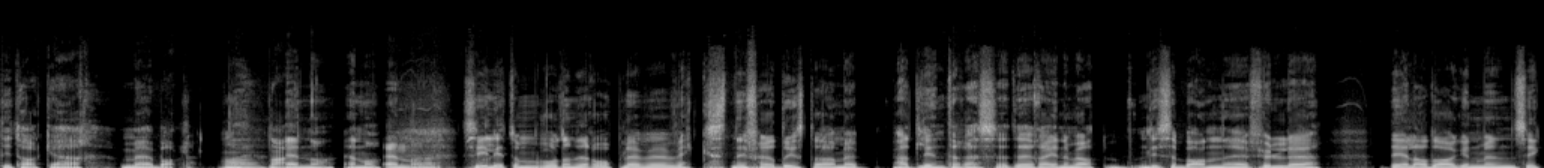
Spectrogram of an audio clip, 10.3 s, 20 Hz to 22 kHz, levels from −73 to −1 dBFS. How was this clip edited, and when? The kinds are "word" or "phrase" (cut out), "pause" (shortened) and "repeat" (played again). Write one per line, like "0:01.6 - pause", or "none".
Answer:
none

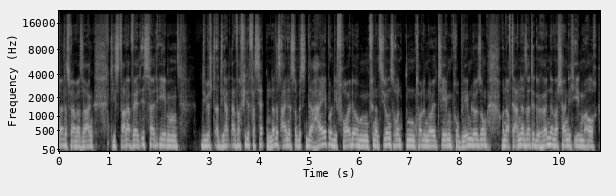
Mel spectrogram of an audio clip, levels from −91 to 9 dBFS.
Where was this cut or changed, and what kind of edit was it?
none

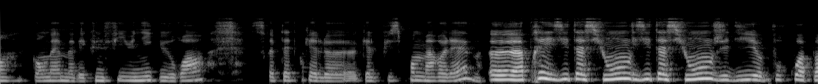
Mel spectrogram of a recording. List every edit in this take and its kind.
0:01.6 - phrase
0:03.0 - phrase
0:04.8 - pause
0:06.3 - repeat

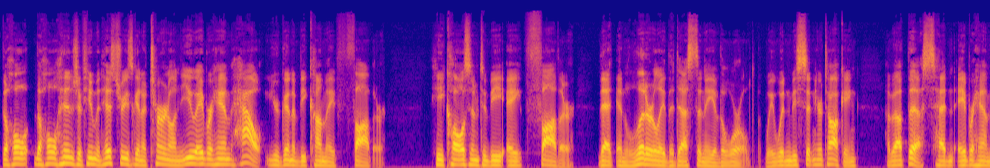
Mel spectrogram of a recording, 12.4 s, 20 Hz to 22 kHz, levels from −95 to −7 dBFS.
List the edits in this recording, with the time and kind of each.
0:07.7 - phrase
0:09.5 - pause

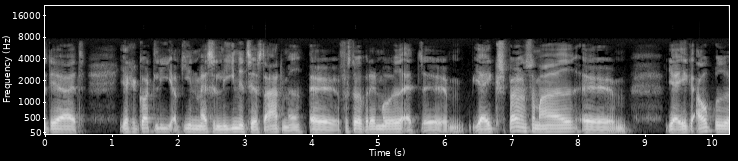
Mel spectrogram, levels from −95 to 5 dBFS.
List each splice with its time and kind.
0:03.9 - pause

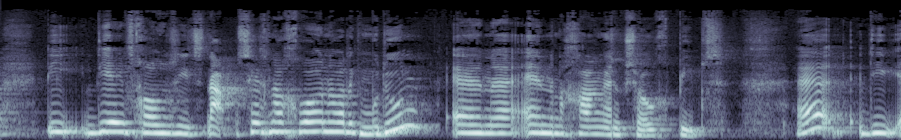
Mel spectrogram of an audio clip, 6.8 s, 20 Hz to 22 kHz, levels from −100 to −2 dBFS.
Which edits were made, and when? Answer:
0:02.7 - word
0:03.3 - pause
0:04.1 - phrase
0:04.6 - phrase

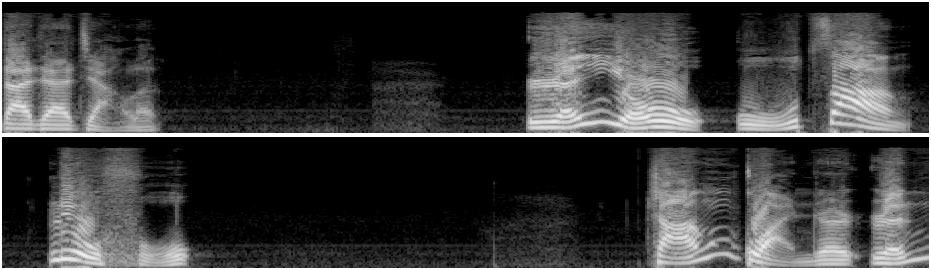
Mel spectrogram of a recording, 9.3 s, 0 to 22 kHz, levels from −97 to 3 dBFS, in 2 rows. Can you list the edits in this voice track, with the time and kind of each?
none

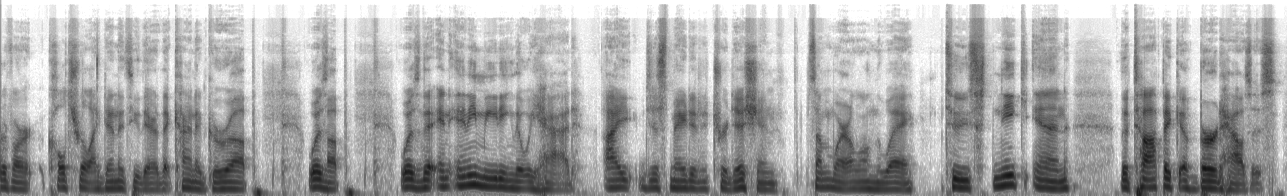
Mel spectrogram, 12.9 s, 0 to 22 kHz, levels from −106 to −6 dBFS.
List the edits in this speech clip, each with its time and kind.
0:03.3 - repeat

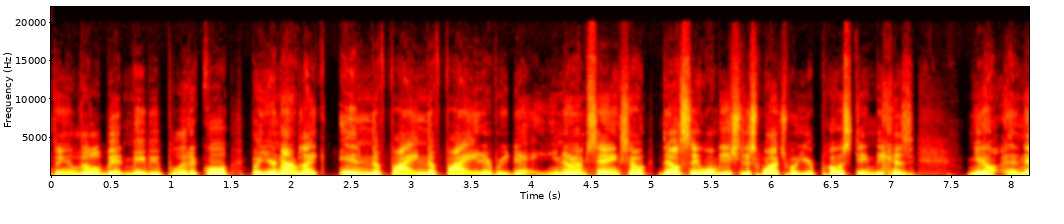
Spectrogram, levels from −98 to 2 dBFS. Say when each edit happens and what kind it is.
0:01.6 - pause
0:02.1 - word
0:03.0 - repeat
0:05.0 - pause
0:05.5 - word

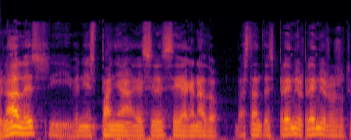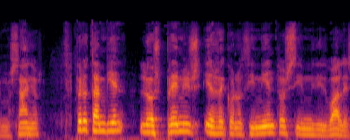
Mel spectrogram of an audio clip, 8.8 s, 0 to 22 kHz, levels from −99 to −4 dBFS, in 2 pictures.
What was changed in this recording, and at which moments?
0:03.8 - repeat
0:05.3 - pause

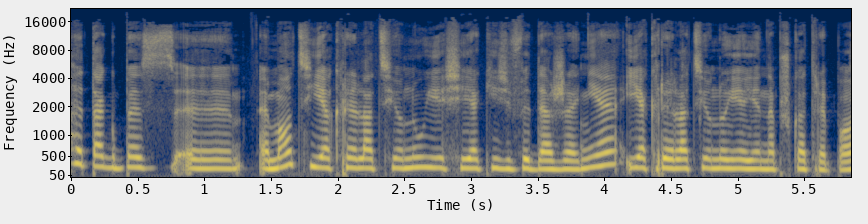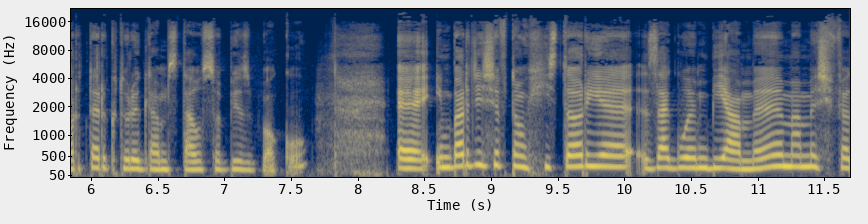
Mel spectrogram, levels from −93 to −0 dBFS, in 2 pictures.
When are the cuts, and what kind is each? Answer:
0:06.4 - word

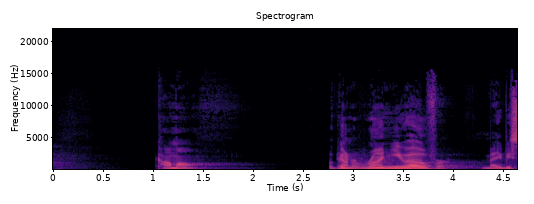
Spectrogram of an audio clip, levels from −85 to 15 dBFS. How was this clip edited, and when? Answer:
0:02.8 - word

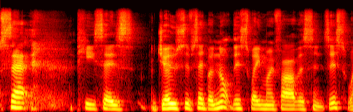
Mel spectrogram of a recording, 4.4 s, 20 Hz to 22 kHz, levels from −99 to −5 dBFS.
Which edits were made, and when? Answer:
0:01.0 - word
0:01.8 - pause
0:02.6 - phrase

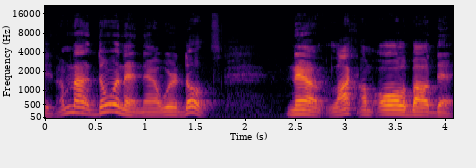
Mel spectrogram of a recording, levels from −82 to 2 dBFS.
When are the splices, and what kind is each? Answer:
0:03.1 - word

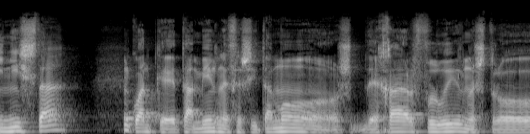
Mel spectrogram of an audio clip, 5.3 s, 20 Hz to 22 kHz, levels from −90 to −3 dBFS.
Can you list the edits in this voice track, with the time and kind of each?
0:01.2 - word
0:01.6 - word
0:02.1 - word

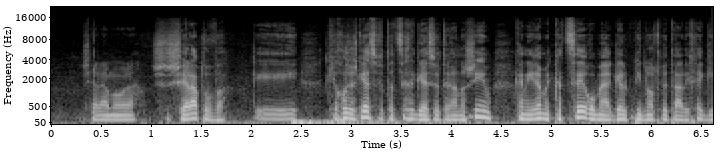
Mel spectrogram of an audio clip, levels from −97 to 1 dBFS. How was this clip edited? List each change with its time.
0:01.5 - word
0:03.1 - word
0:04.6 - word

